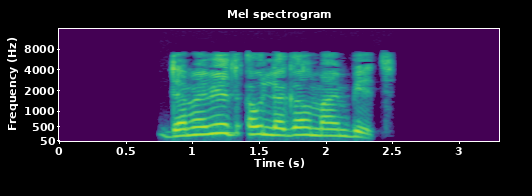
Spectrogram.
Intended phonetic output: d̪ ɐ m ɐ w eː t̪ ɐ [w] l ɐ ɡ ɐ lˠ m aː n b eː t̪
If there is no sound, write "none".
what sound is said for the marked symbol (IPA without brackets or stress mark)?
w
